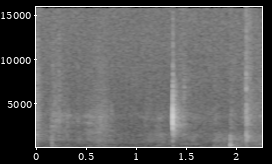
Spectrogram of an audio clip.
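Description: A single sharp click about a second and a half in, over quiet background.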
